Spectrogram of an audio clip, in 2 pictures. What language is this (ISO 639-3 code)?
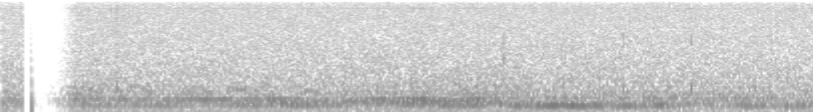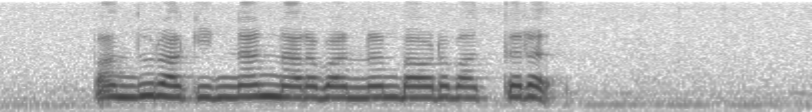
sin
